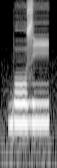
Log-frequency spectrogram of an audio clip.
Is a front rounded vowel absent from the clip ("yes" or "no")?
yes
